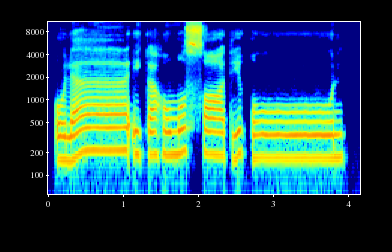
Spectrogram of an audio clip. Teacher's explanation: अब यहाँ पे कून के ऊपर हम वक्फ कर रहे हैं तो मद्दे आरिज लगा सकते हैं, नून साकिन हो रहा है, पीछे हरूफे मद्दा में से वाव मद्दा आ रही है, तो यहाँ पे हम मद्दे आरिज लगाएंगे जिसको हम 3 से 4 अलिफ लंबा कर सकते हैं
